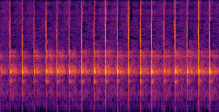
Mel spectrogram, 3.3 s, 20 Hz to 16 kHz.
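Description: A wooden table tennis racket blade is knocked 18 times in a steady rhythm, with the microphone moved closer to it. Each knock is a short, dry, crisp tap with a bright tone around 1.5 kHz that dies away almost instantly. The blade sounds crisp and normal.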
